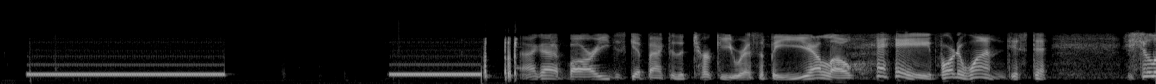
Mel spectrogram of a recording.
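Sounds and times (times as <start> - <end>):
telephone dialing tone steady electronic beep: 0.3 - 2.3, 3.9 - 5.0
speech: 5.3 - 11.5.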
